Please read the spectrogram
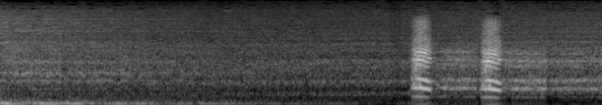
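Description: Intro of a bass-boosted rap track: a heavy sub-bass note that fades out over the first two seconds, then two short vocal shouts about half a second apart near the end.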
